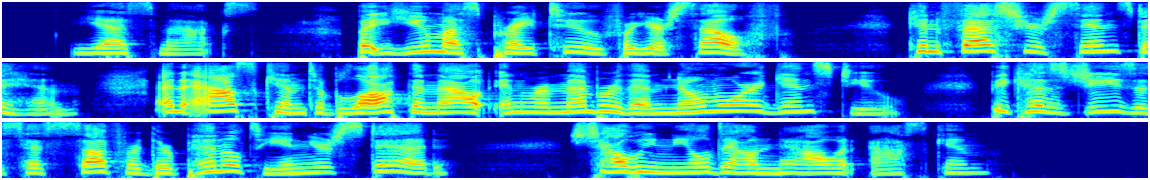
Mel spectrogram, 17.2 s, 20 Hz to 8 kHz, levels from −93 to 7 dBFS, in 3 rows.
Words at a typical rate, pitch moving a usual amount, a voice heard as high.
Yes: average, 155 wpm; average, 3.8 semitones; high, 235 Hz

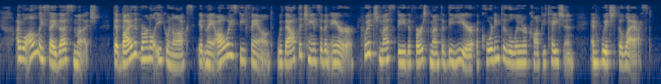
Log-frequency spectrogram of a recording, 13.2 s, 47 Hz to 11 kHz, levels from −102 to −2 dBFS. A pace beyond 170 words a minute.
Yes: average, 180 wpm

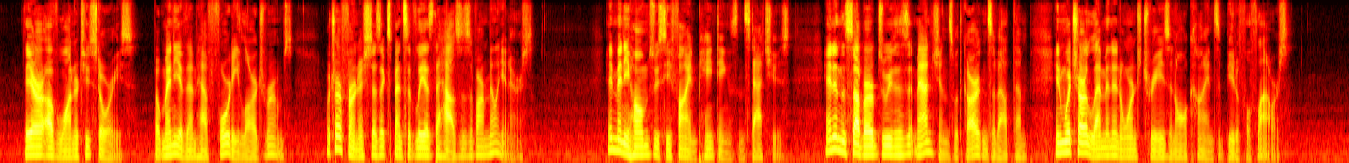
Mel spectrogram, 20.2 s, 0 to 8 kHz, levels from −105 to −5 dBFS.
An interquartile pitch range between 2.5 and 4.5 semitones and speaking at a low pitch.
No: average, 5.3 semitones; very low, 95 Hz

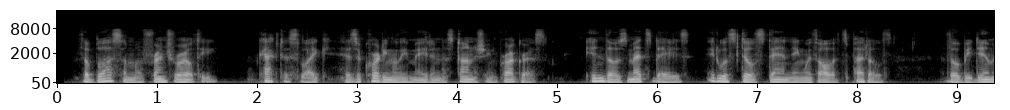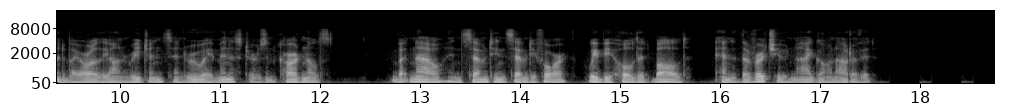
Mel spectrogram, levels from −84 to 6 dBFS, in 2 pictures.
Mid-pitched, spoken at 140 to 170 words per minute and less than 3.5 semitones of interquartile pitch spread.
No: low, 105 Hz; average, 165 wpm; narrow, 2.6 semitones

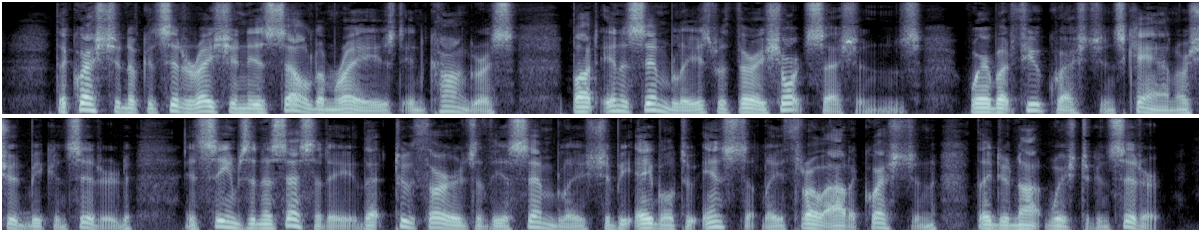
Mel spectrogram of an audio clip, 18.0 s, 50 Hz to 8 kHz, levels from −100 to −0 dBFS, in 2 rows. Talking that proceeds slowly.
No: average, 165 wpm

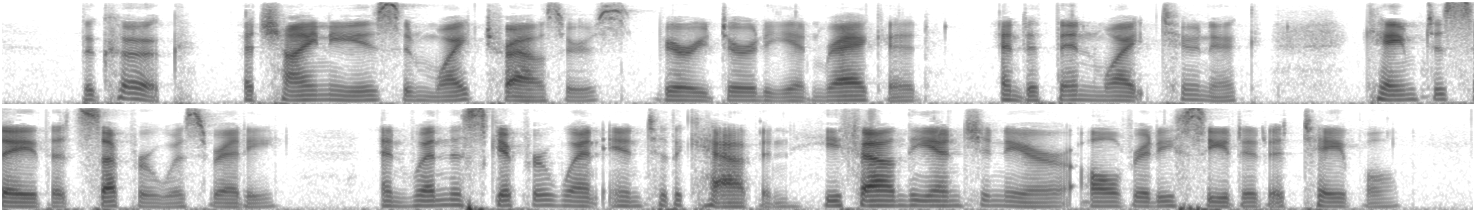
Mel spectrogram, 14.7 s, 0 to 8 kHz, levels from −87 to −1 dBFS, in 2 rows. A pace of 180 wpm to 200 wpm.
No: average, 160 wpm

